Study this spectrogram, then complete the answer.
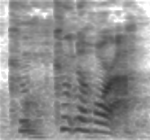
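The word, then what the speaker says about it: Kutná Hora: actually left the city and we went to Kutna Hora. Okay. That's how you pronounce it.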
